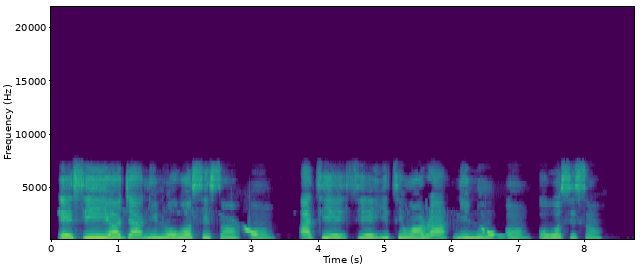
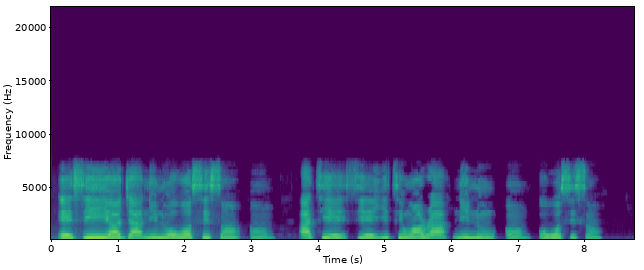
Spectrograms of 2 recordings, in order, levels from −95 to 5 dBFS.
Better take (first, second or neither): second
